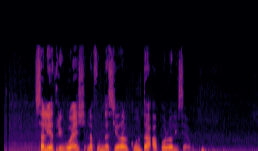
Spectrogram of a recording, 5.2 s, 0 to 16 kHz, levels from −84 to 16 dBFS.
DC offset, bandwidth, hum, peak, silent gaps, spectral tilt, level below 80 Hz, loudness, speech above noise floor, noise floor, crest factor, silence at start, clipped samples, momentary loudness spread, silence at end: under 0.1%; 11.5 kHz; none; -4 dBFS; none; -4.5 dB/octave; -68 dBFS; -22 LUFS; 37 dB; -58 dBFS; 18 dB; 0.7 s; under 0.1%; 19 LU; 1.1 s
